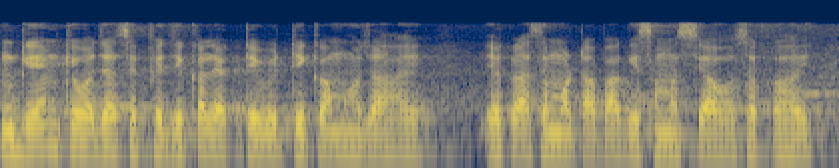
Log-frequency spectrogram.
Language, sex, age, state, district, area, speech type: Maithili, male, 30-45, Bihar, Purnia, urban, spontaneous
